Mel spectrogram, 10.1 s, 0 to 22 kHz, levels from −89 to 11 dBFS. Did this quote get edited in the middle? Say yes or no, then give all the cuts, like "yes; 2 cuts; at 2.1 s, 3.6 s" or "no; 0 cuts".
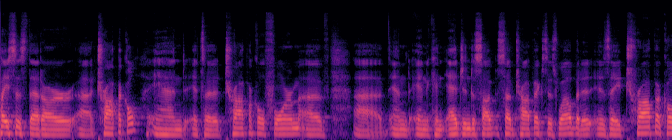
no; 0 cuts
